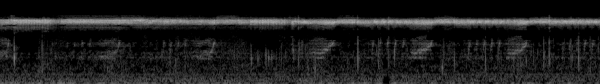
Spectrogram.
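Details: Cicadas offered as calming white noise: an unbroken, high-pitched shrill buzz holding steady throughout, with faint scattered chirps and ticks lower down.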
